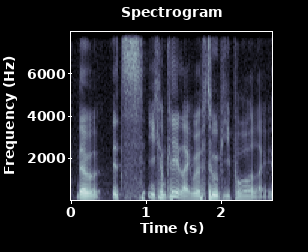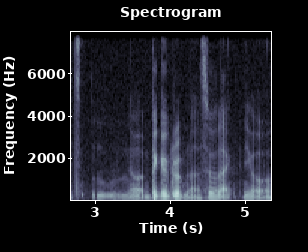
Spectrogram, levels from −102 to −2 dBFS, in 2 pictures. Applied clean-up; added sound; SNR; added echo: none; none; none; none.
